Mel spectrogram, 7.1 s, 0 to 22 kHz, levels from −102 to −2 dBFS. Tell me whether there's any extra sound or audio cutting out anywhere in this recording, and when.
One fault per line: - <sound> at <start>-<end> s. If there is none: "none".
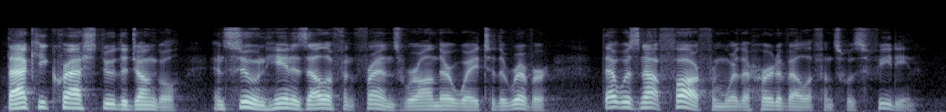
none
